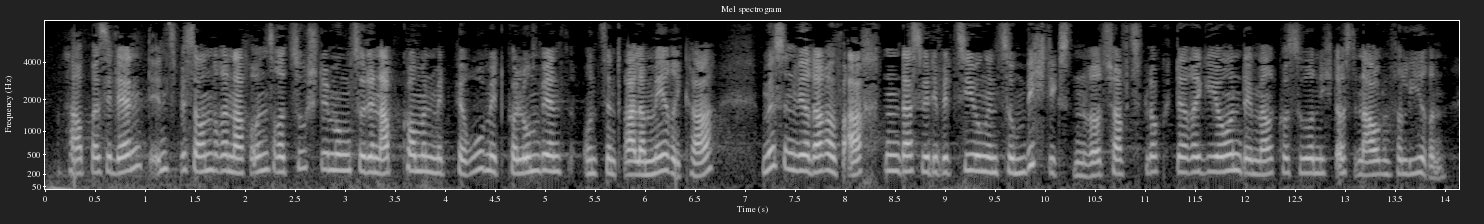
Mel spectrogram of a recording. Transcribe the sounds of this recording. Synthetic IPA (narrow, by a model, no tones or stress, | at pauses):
hɛɐpʁ̥ɛzidɛntɪ̰nsb̥əzɔndəʁ̞ənaːχʔʊnzəʁɐt͡suːʃtɪmʊŋt͡sudeːnʔapkʰɔmənmɪtpʰɛʁuːmɪtkʰolʊmbiənʔʊntt͡sɛntʁ̥aːlameːʁ̞ɪkʰa | mʏsn̩viːɐdaʁ̞aʊfʔaχtn̩d̥asv̥iːɐdiːbət͡siːʊŋənt͡sʊmvɪçtɪçstn̩vɪɐtʃaft͡sb̥lɔkd̥eːɐʁeɡjoːndeːmːɛɐkosuːɐnɪçtaʊsd̥eːnaʊɡŋ̩fɛɐliːʁən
